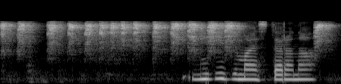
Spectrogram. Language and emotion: Russian, neutral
